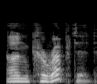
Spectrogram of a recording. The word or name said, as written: uncorrupted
